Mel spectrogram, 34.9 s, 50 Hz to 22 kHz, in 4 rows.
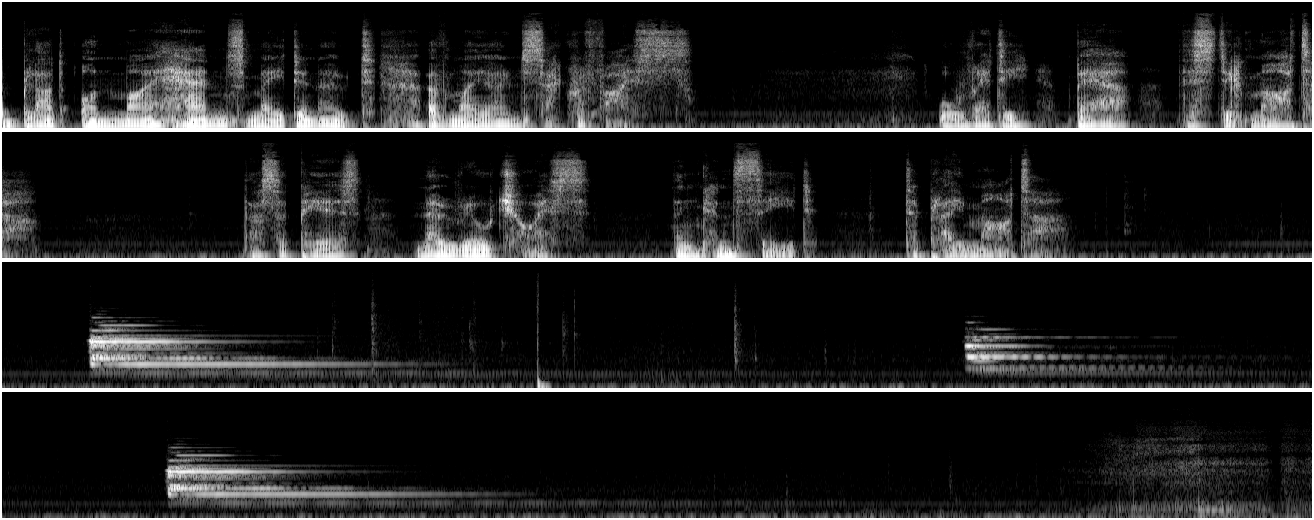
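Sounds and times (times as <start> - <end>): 
speech: 0.2 - 4.6, 6.2 - 9.0, 10.4 - 14.2, 14.8 - 15.8
church bell tolling a death knell: 18.0 - 20.3, 23.9 - 25.9, 27.3 - 29.9.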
